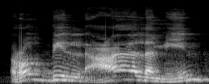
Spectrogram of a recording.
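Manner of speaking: slow "Rabbil Alamin" with a proper ain; correct ain. Shown as a demonstration. Teacher to congregation, reciting carefully and slowly. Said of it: "pakai hamzah".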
